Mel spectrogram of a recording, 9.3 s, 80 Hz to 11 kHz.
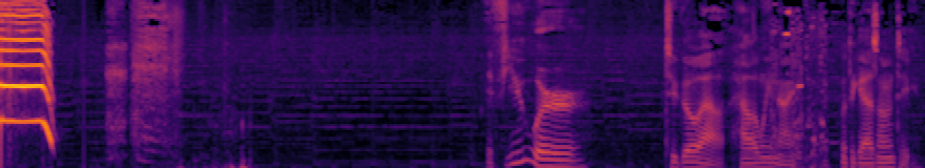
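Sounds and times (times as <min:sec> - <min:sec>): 
person imitating a playful scream: 0:00.0 - 0:00.6
speech: 0:04.9 - 0:05.9, 0:06.6 - 0:09.2.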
